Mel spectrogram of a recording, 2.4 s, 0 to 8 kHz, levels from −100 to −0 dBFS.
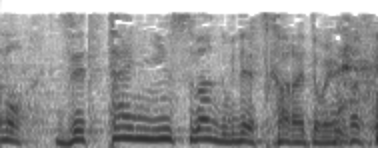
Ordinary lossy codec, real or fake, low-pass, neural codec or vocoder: MP3, 24 kbps; real; 7.2 kHz; none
